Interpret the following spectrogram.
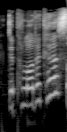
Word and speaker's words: Diplodocus: So Diplodocus, I'm fairly certain, is the American pronunciation.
